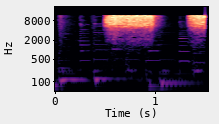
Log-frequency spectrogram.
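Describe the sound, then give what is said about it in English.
Two loud bursts of cooking spray hiss in quick succession onto a metal half sheet pan with a 1-inch lip, each lasting about half a second, with a faint clatter of the pan in between and no talking. “And you're going to want to either butter it or spray it with some cooking spray, which I'm going to do.”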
